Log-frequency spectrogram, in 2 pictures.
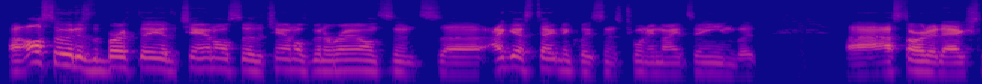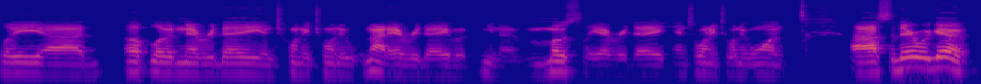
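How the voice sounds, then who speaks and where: Man, bright halting voice. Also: medium pitch, rough recording. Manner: halting, many fillers, reads out viewer comments. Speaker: livestream host. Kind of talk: casual live stream chat.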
